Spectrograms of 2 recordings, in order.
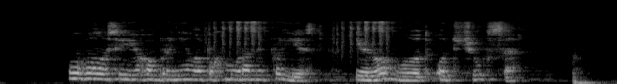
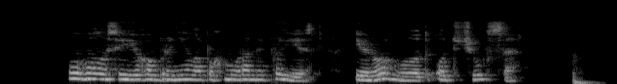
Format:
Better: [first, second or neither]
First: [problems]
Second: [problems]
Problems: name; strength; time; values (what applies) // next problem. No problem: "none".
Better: second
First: background sound (Tambourine); 12 dB below the speech // room echo; dies away in 0.6 s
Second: none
